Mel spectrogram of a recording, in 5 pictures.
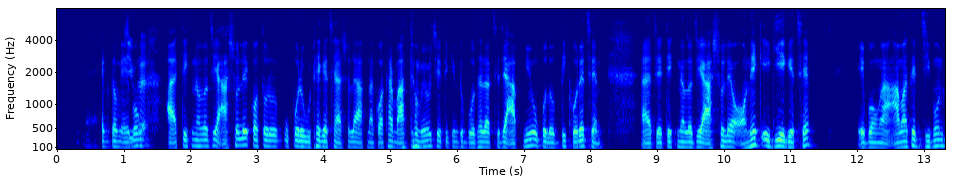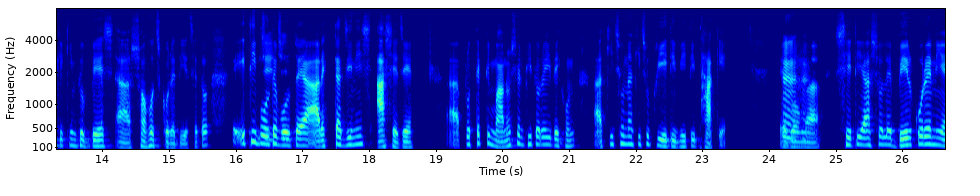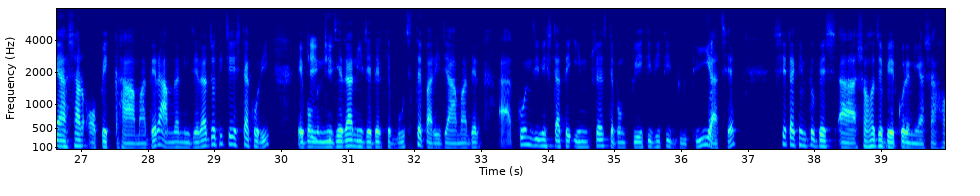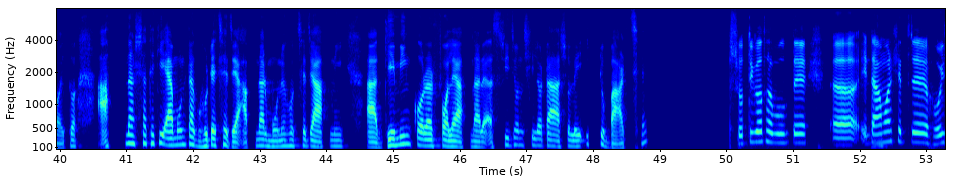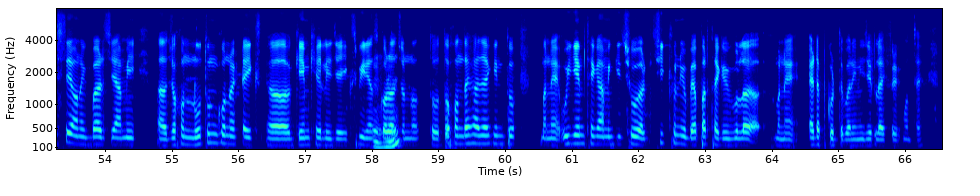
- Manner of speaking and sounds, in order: other background noise; laughing while speaking: "কথার মাধ্যমেও"; lip smack; other animal sound
- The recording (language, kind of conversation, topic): Bengali, unstructured, ভার্চুয়াল গেমিং কি আপনার অবসর সময়ের সঙ্গী হয়ে উঠেছে?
